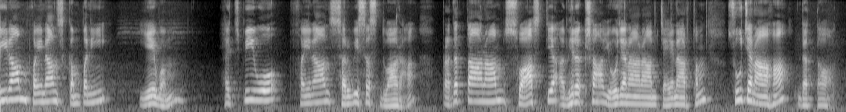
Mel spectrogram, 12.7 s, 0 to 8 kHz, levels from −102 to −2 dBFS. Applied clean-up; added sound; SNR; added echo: none; none; none; none.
